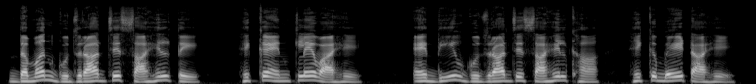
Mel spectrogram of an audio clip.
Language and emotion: Sindhi, neutral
